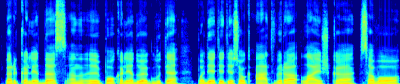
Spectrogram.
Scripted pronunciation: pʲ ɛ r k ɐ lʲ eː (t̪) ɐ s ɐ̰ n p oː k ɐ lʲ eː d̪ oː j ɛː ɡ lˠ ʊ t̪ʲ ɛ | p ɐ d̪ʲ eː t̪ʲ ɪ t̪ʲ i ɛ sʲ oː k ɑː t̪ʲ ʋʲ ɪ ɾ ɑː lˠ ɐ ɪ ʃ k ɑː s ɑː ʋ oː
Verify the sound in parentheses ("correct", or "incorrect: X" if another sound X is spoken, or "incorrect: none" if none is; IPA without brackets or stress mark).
incorrect: d̪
